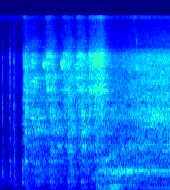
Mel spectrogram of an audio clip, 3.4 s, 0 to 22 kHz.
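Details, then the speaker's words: 2004 Hyundai Santa Fe four-cylinder after replacing both coil packs, the first being the culprit: short crank, quick catch, steady even idle with slight clicking from wiring, no stumble or misfire; normal start and idle. "There we go. The car is now started. All the stuff is working. Hear a little bit of a clicking sound, but that is the wires making it, telling the computer to do its job."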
